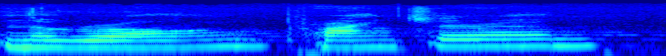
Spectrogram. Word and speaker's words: Narong Prangcharoen: you say your name so you get the pronunciation right my name is narong prang jiren narong pranchoran there will be yes thank you welcome in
